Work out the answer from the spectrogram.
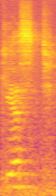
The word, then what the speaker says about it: Gist: They pronounce it Gist down there.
